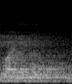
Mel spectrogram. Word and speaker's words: vivo: और इन वाइवो, वाइवो मतलब वीवो mobile की बात है, वही स्पेलिंग है VIVO, इन वीवो भी कह सकते हैं आप।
